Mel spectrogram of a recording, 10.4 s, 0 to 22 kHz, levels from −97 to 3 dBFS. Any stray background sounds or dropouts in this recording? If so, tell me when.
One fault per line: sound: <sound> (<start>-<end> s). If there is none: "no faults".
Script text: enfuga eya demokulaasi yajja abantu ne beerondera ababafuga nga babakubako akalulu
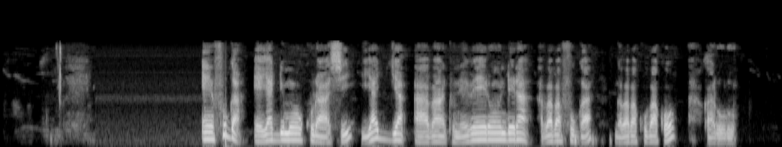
no faults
